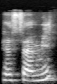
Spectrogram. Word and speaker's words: Pessamit: un attaché à canapé à fontaine innus de pessamit c'est ça on le prononce comme ça elle est prête à artistes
